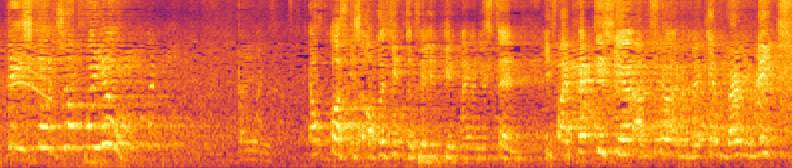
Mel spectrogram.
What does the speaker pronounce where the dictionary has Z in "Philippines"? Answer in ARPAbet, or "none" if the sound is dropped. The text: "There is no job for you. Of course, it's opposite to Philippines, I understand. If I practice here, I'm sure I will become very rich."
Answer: none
